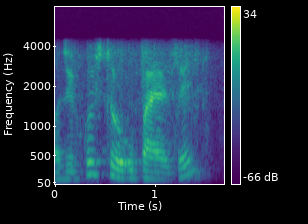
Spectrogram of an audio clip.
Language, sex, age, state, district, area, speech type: Nepali, male, 18-30, West Bengal, Darjeeling, rural, conversation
